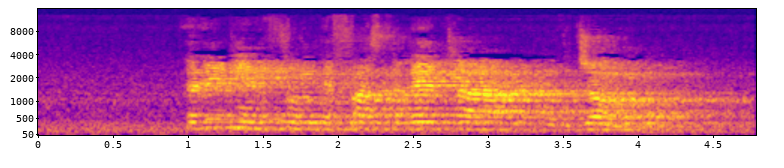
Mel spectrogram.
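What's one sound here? A man sings slowly through a microphone in a large echoing hall.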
